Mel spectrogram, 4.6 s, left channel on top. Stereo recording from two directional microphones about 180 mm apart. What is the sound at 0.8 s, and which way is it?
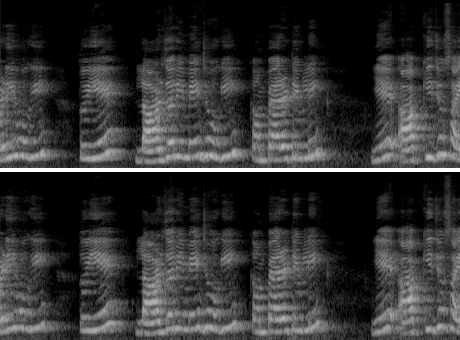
A woman's voice, 30° left (ahead or behind).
